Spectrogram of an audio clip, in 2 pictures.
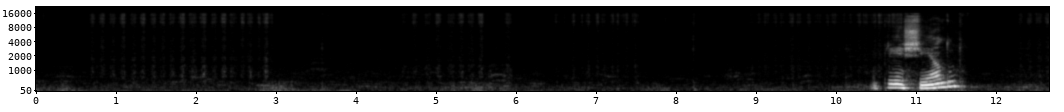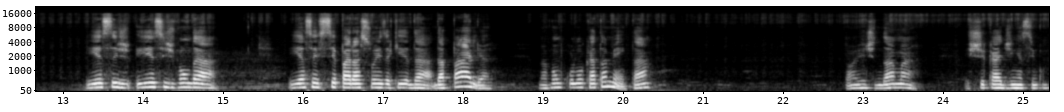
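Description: A paintbrush brushes softly against cloth.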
